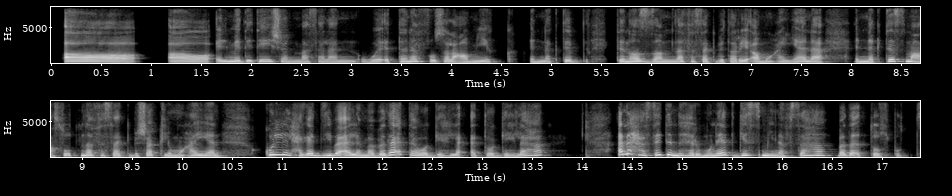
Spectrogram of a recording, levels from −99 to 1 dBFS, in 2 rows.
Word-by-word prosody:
آه، 200 -5 +5 0.3
آه 185 -2 +2
الMeditation 210 +2 0
مثلًا، 165 -3 -7
والتنفُّس 210 +6 -2
العميق، 185 +1 -1 0.4
إنك 165 -1 -7
ت 200 -4 -3 0.4
تنظّم 190 -4 +1
نَفَسَكْ 185 -2 -5
بطريقة 165 +3 -2
معيّنة، 175 +4 -3 0.3
إنك 180 -1 -1
تسمع 260 -7 +2
صوت 230 +5 -3
نَفَسَكْ 215 -6 -2
بشكل 215 +4 -3
معيّن، 190 +3 -1 0.4
كل 350 +1 +6
الحاجات 255 -4 +3
دي 250 +2 +2
بقى 255 -4 +5
لمّا 200 -1 +2
بدأت 345 - +2
أوجِّه 195 -3 -1
لها 210 - -3
اتْوجِّه 180 0 -5
لها، 235 +9 -1 0.8
أنا - - +5
حسيت 320 - +2
إن 250 -5 +7
هرمونات 225 - +2
جسمي 275 -5 +3
نفسها 240 +9 -1
بدأت 220 +1 -1
تِضبُط. 170 -6 -8
200 Hz, 125 wpm, -23 LUFS, 180-225 Hz, 0.8 s, إن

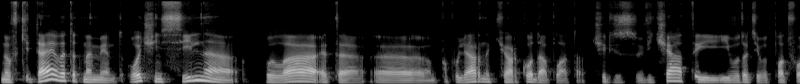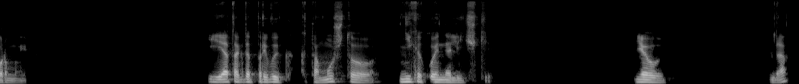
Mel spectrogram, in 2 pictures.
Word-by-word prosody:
но 110 -1 +2
в - - -1
Китае 210 - +6
в - - +2
этот 170 -3 +2
момент 100 -5 -2
очень 150 -5 +1
сильно 140 - +3 0.3
была 125 +5 +5
эта, 95 -4 -2 0.7
э, 95 - -12
популярна 115 +6 -1
QR-код 110 -3 -1
оплата - - -5
через 100 -2 -6
"Вичаты" 150 +11 0
и 100 -1 -2
вот 100 +1 -5
эти 105 -2 -3
вот 95 - -10
платформы 85 -2 -4
их. - - -21 1.8
И 120 - -6
я 120 0 +6
тогда 115 0 +1
привык 115 -2 -2
к - - -16
тому, 105 +7 -2
что 110 -6 -2 0.2
никакой 120 -1 +1
налички. 100 -3 -3 1.4
Я 115 -2 +5
вот 100 -2 -2 1.0
Да. - - -3
110 Hz, 130 wpm, -25 LUFS, 100-125 Hz, 1.8 s, Китае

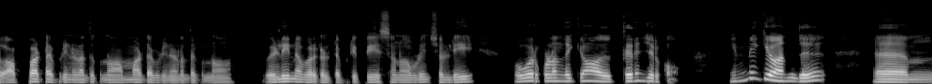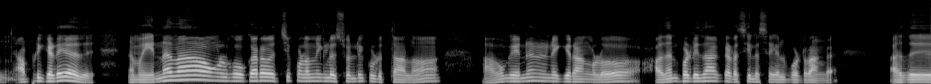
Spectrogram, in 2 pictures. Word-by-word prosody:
அப்பாட்ட 130 -1 0
இப்படி 115 +1 -8
நடந்துக்கணும், 105 0 -5
அம்மாட்ட 110 0 -3
இப்படி 105 0 -8
நடந்துக்கணும், 100 -1 -8 0.4
வெளி 125 +4 +2
நபர்கள்ட்ட 110 -3 -2
இப்படி 105 +2 -9
பேசணும்." 110 -1 -5
அப்படீன்னு 110 0 -7
சொல்லி 110 +1 -2 0.6
ஒவ்வொரு 155 +2 +3
குழந்தைக்கும் 155 +1 +1
அது 135 -2 +4 0.2
தெரிஞ்சிருக்கும். 155 -2 -1 0.6
இன்னைக்கு 235 - +2
வந்து 150 -2 +3 0.8
அம் 115 -1 +3 0.4
அப்படி 140 +6 -2
கெடையாது. 155 - +6 0.4
நம்ம 110 0 -1
என்னதான் 200 +7 +5
அவங்களுக்கு 175 -4 +1
உட்கார 170 +2 +4
வச்சு 165 +1 -3
குழந்தைகளை 155 -1 0
சொல்லிக் 145 +1 -3
குடுத்தாலும், 120 0 -2 0.6
அவங்க 130 +7 -3
என்ன 160 +4 -3
நெனைக்கிறாங்களோ, 125 -6 0 0.5
அதன்படிதான் 150 +4 +1
கடைசியில 125 0 -1
செயல்படுறாங்க. 105 -4 -2 0.7
அது 110 +2 +2
130 Hz, 115 wpm, -21 LUFS, 110-155 Hz, 0.8 s, கெடையாது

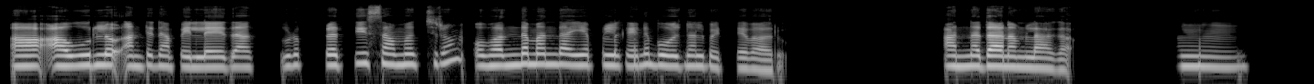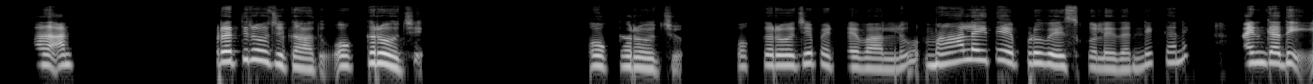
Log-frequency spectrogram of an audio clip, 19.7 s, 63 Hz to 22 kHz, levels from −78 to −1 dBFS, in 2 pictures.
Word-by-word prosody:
ఆహ్, 230 0 +6
ఆ - - +6 0.2
ఊర్లో 245 0 +2
అంటే 230 +1 -5
నా 225 - 0
పెళ్లి 210 0 +2
అయ్యేదాకా 210 0 0 0.2
గూడా 240 +2 -6 0.2
ప్రతి 245 +3 0
సంవత్సరం 260 +4 -3 0.2
ఓ - - -1
100 240 +2 0
మంది 260 0 -1
అయ్యప్పలకైనా 240 0 -2
భోజనాలు 230 0 -2
పెట్టేవారు. 190 -3 -6 1.3
అన్నదానం 225 -1 +4
లాగా. 185 -3 -5 0.8
హ్మ్. 220 -2 -6 0.9
ఆ! - - 0 0.2
ఆన్ 245 - +1 1.1
ప్రతిరోజు 315 -2 +5
కాదు. 190 -3 -1 0.2
ఒక్క 230 +5 -8
రోజే. 235 - +4 1.4
ఒక్కరోజు. 205 -4 -3 0.5
ఒక్కరోజే 240 +3 -1
పెట్టేవాళ్ళు. 200 -3 -4 0.2
మాలైతే 330 +5 +2
ఎప్పుడూ 280 +2 -2
వేసుకోలేదండి. 195 -2 -3
కానీ 300 +8 -6 0.4
ఆయనకది 280 0 +5
230 Hz, 100 wpm, -23 LUFS, 210-255 Hz, 1.4 s, ఆహ్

